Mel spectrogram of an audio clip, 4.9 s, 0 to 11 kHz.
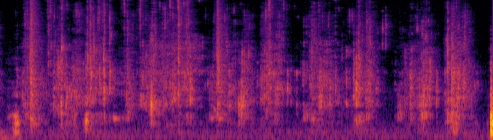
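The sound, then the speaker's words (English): Pyro developer sloshes back and forth inside a small film developing tank in a steady, repeated rhythm as it is agitated for 15 seconds, a step repeated every 30 seconds, ending with a sharp knock. “Every 30 seconds, we agitate for 15 seconds. So I'm going to start that now.”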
